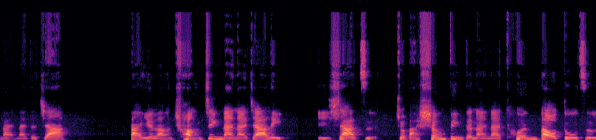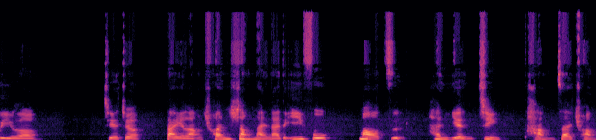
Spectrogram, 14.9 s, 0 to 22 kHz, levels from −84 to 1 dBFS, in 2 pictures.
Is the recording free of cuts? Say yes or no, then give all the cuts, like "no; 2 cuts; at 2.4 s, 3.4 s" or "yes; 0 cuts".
yes; 0 cuts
